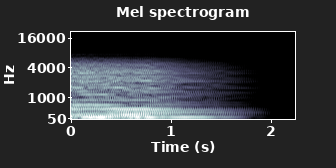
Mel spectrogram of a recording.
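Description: A distorted electric guitar chord is struck and left to ring, then fades away to silence just before the end.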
